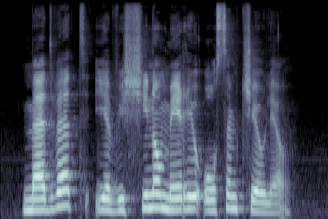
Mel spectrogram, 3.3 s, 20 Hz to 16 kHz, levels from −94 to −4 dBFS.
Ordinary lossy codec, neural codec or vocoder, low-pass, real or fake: none; none; 14.4 kHz; real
